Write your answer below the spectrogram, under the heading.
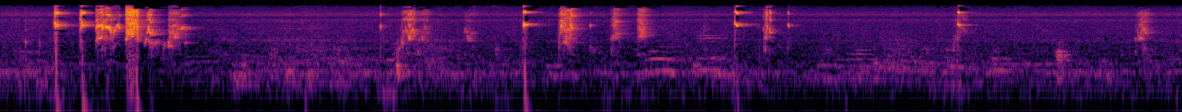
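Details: Caged lovebirds, Blue Opaline and Parblue Euwing Opaline, chirping in the morning: a dense burst of sharp, high chirps in the first second, then scattered single shrill chips every second or so.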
